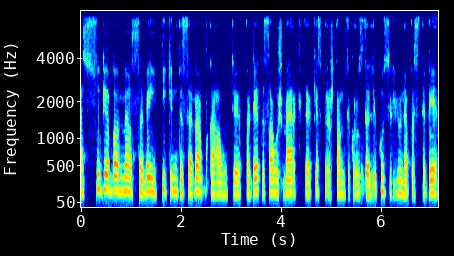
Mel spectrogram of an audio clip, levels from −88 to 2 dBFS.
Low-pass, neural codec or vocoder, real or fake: 7.2 kHz; vocoder, 22.05 kHz, 80 mel bands, HiFi-GAN; fake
